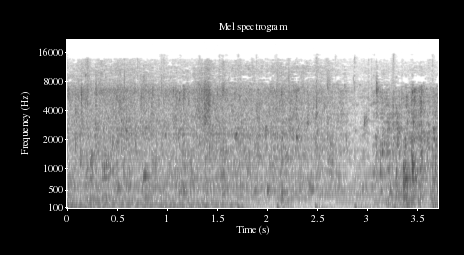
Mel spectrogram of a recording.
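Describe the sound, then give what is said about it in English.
A toilet being flushed gives a steady rushing and gurgling of water that churns at moderate loudness for the whole stretch, with no talking over it. “Hold on, man. I gotta flush this toilet.”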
